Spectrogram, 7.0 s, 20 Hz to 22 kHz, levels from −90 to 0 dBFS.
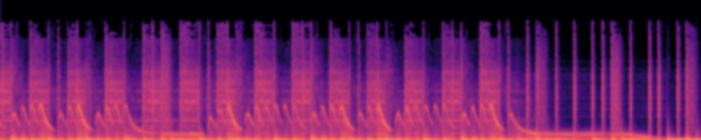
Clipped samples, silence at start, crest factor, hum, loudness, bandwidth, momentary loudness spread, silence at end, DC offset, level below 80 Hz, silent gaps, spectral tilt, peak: under 0.1%; 0 s; 14 dB; none; -22 LUFS; 19 kHz; 4 LU; 0 s; under 0.1%; -28 dBFS; none; -4 dB/octave; -8 dBFS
